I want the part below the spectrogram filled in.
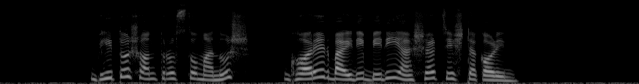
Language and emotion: Bengali, neutral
